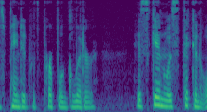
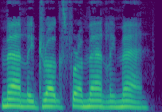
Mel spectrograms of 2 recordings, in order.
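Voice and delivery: smirking; 5 dB louder than usual. Acted. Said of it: "He smirked at me".

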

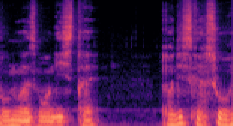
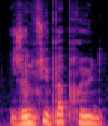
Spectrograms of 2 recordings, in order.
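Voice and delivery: raised, louder, lofty denial; haughty, higher-pitched scorn; disdainful retort; 7 semitones higher, 5 dB louder than usual. A narrator's reading. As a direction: brush the idea off with disdain. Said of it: "répliqua-t-elle dédaigneusement".

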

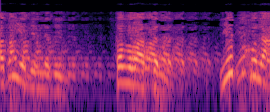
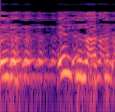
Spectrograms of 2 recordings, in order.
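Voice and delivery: startled, higher-pitched challenge; alarmed order in a raised pitch; 7 semitones higher than usual. Acted. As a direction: act out being taken aback, voice jumping up. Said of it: "فمرستم اتخض".

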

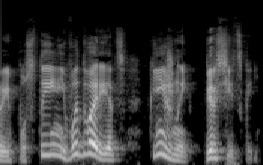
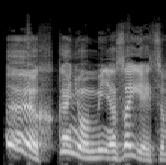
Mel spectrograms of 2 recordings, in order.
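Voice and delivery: louder astonished cry; louder amazed exclamation; exclaiming; 3 semitones higher, 7 dB louder than usual. Acted. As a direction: burst out in amazement. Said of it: "восклицает перс Галушкин".

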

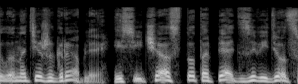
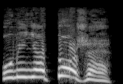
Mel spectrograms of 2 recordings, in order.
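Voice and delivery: high, loud outburst; flaring up; 5 dB louder than usual. Acted. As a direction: blurt it out hotly. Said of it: "вспыхнула".

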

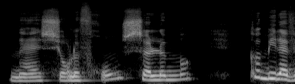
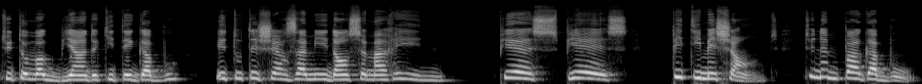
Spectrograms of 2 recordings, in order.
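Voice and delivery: louder, higher teasing reproach; playful scolding; 4 semitones higher, 6 dB louder than usual. A narrator's reading. Commandeur reproaching the child for leaving, mock scolding.

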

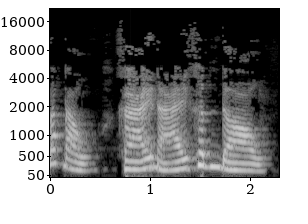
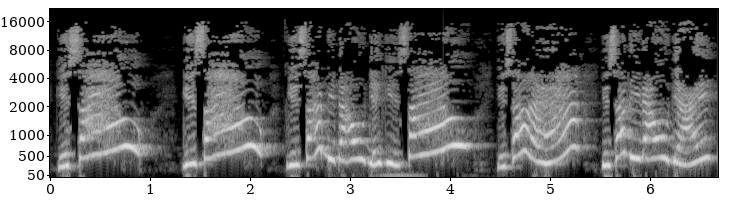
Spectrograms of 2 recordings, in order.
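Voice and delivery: much higher, eerie, crying call; shrill ghostly call; 12 semitones higher than usual. A narrator's reading. Ghost calls to Aunt Sáu by the tree, high wailing call. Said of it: "tiếng kêu lanh lảnh".

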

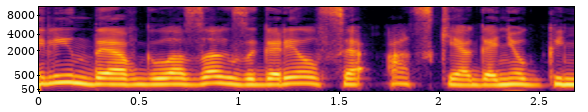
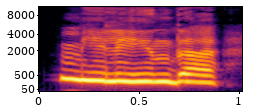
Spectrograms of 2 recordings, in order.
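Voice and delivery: loud, high pleading call; pleading cry; 5 semitones higher, 5 dB louder, slower than usual. A narrator's reading. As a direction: beg her by name. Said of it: "просила она".

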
